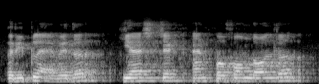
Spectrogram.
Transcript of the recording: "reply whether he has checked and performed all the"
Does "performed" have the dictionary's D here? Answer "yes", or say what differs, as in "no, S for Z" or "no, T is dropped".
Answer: yes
